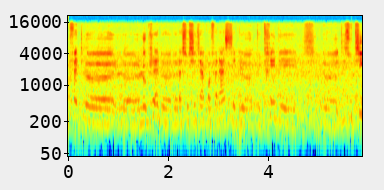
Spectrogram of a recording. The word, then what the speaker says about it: Aquafadas: J'ai comme invité aujourd'hui à Claudia Zimmer, CEO de l'entreprise Aquafada. C'est ça, Aquafada. Ça se prononce comme ça.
